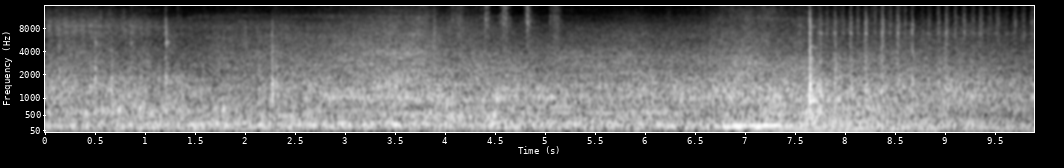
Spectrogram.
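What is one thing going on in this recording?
A car drives past close by.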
